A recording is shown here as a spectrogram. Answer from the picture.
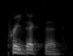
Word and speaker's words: predicted: Predicted ends with the D sound and an extra syllable. Predicted.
